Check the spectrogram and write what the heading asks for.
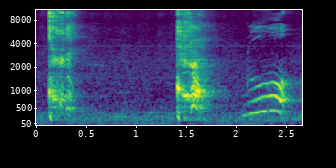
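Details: Three-year-old boy with a cough, coughing while learning to read: two short coughs followed by a brief vocal sound.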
